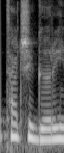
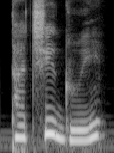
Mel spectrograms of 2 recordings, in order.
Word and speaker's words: Tachigui: Isn't there like a touchy goody myth, like a night touchy goody myth? Tachigui. Have I been saying it wrong? Tachigui? Have I been saying it wrong? I have.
